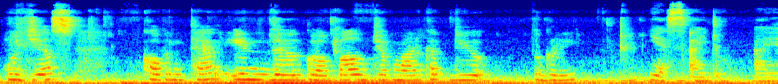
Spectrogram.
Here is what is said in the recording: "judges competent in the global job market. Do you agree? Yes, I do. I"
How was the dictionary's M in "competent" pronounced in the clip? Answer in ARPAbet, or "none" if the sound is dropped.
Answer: none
